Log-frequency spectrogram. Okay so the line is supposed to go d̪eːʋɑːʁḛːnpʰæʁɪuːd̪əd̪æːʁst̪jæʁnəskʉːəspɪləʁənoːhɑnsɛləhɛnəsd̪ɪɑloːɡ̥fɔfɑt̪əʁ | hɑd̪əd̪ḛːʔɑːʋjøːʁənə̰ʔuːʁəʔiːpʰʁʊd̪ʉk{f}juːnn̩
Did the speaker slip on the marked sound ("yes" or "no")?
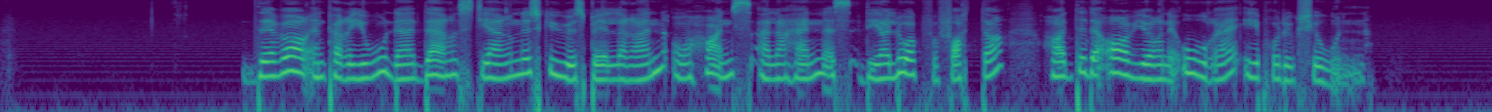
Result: yes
